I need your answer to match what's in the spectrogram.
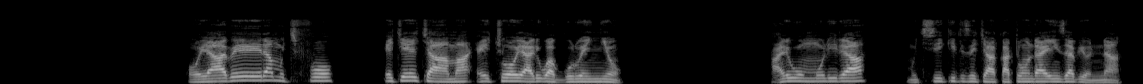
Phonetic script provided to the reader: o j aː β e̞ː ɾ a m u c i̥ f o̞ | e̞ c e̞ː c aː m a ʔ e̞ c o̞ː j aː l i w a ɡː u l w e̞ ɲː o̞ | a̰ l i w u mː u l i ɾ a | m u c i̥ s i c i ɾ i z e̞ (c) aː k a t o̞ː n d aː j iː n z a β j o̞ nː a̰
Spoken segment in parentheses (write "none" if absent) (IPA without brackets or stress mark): c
